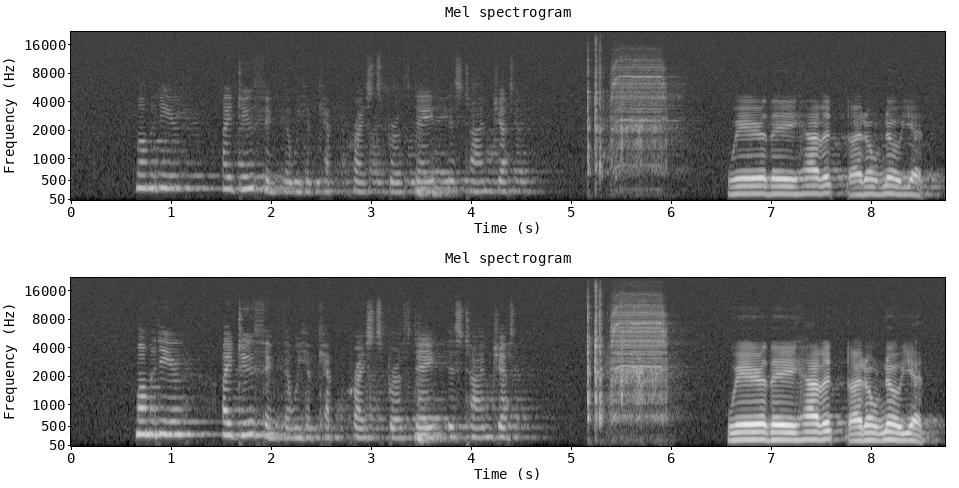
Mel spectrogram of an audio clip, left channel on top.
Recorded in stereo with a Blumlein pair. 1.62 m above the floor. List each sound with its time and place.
0.7 s a woman speaking: 65° right, 3.5 m; by 4.4 s 80° right, 5 m
3.4 s a whoosh: 65° right, 9 m
5.2 s a camera shutter: 70° right, 2 m
6.6 s a woman speaking: 30° right, 0.6 m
